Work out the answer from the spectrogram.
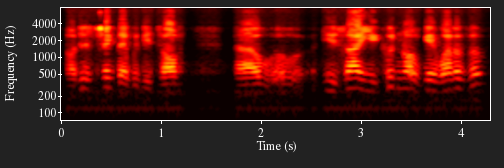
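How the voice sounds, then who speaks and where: A man's voice: mid-range voice, fairly even intonation, normal speed, fairly bright tone. A man heard over a two-way radio, chatting informally as an amateur radio operator. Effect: radio transmission. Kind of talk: unscripted ham radio exchange. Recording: dull band-limited two-way radio audio.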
